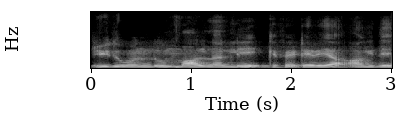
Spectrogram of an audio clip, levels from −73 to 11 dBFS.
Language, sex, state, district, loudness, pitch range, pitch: Kannada, male, Karnataka, Bangalore, -16 LUFS, 130-145 Hz, 135 Hz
